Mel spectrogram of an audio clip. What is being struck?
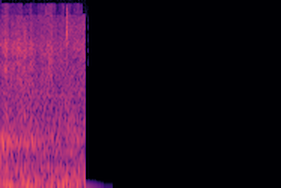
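Nothing is struck.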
